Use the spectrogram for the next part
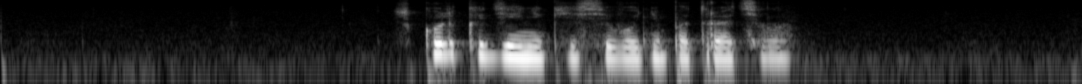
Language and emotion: Russian, neutral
